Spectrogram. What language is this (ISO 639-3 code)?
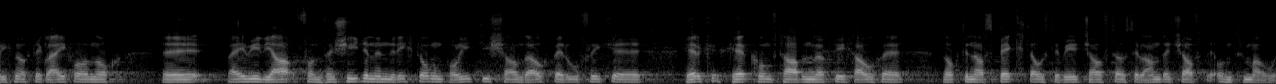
gsw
